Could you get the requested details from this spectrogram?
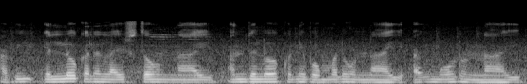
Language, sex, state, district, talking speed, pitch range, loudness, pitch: Telugu, male, Telangana, Hyderabad, 135 wpm, 110-120 Hz, -16 LUFS, 115 Hz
